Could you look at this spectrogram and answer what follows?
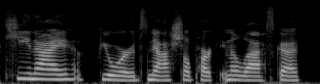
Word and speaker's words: Kenai: I thought it was Kenai, how you would pronounce it. Kenai, I can confirm. You can confirm it's Kenai.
